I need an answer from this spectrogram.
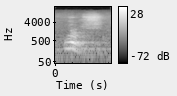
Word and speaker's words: Gouges: Esta es Olimpia de Gouges, o de Gouges, ¿vos cómo lo pronuncias? Gouges.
